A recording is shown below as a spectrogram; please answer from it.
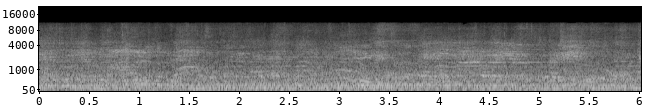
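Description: Indistinct voices of people talking nearby, with faint music and a steady low hum underneath.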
